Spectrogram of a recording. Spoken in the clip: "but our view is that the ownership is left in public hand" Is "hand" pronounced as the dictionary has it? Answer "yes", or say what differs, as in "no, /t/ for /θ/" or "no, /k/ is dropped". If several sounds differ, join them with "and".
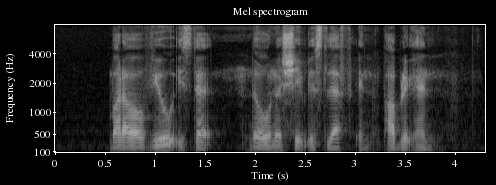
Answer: no, /d/ is dropped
